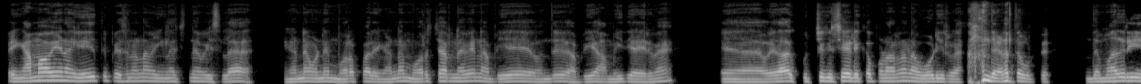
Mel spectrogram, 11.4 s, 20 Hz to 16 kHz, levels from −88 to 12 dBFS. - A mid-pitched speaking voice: Yes, medium, 145 Hz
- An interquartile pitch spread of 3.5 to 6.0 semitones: No, average, 2.7 semitones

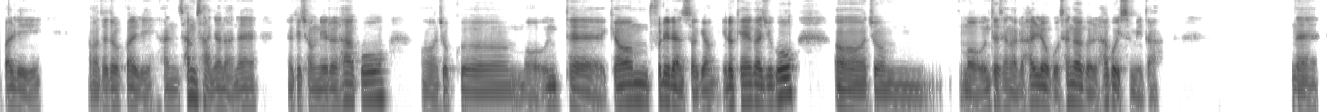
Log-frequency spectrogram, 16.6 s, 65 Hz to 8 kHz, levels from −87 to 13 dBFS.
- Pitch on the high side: No, very low, 85 Hz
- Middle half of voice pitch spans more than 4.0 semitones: Yes, average, 5.3 semitones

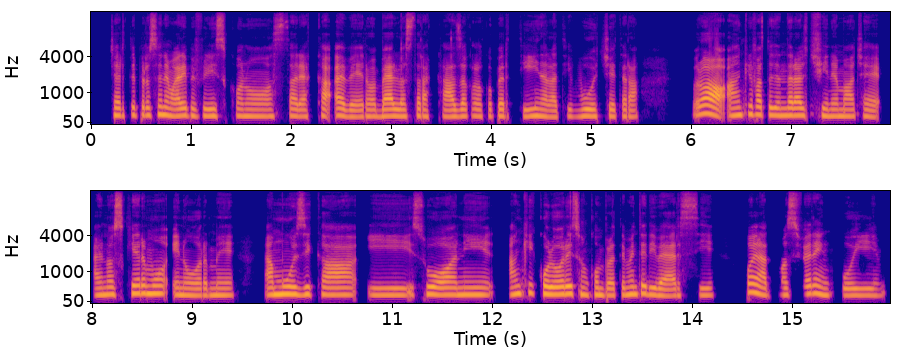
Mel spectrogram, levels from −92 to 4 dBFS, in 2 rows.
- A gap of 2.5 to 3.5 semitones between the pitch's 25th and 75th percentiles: No, narrow, 1.9 semitones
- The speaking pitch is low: No, high, 190 Hz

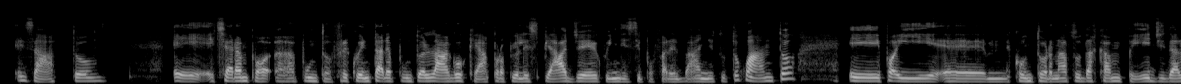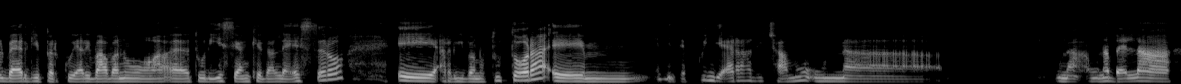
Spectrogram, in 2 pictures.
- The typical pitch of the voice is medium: Yes, medium, 145 Hz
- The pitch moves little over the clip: Yes, narrow, 2.3 semitones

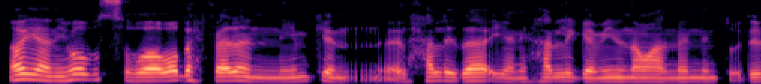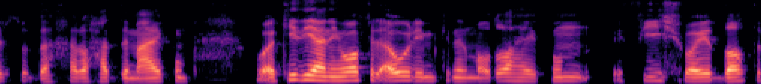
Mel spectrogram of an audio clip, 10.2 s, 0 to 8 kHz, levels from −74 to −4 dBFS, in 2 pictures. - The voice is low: Yes, low, 130 Hz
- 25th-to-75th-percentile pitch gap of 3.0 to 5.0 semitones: No, narrow, 2.4 semitones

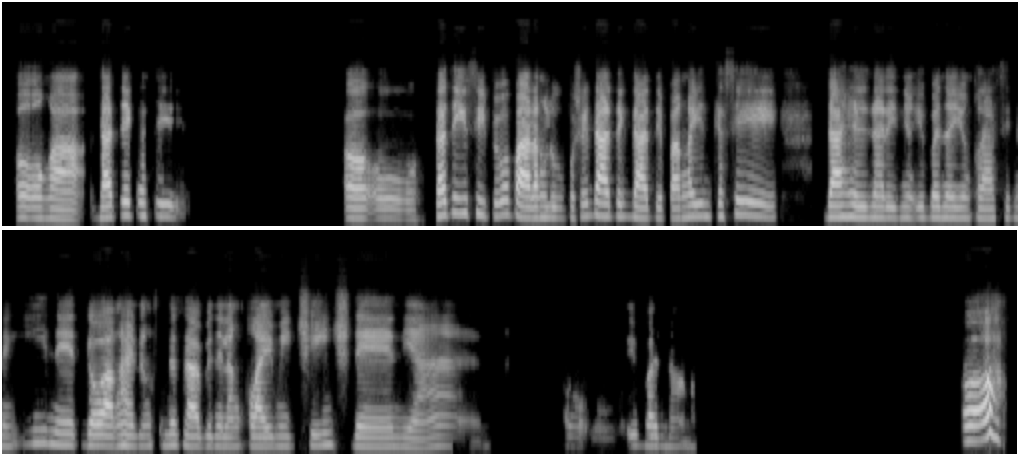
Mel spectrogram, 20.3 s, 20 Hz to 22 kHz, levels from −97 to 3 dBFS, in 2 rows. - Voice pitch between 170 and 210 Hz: Yes, high, 190 Hz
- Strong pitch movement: No, average, 2.9 semitones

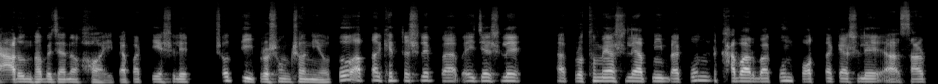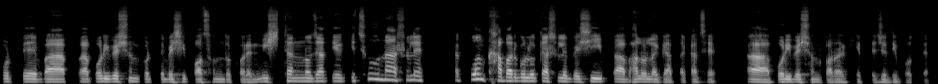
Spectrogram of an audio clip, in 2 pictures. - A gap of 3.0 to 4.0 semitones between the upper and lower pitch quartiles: No, average, 4.6 semitones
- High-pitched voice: No, low, 135 Hz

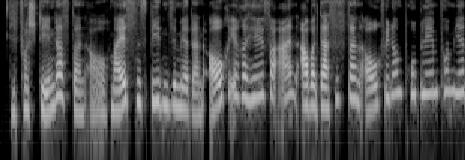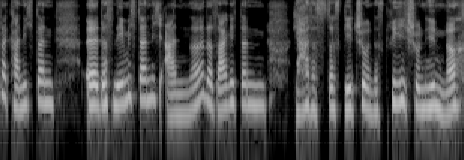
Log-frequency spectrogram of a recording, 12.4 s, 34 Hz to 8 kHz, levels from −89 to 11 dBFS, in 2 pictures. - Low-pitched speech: No, high, 220 Hz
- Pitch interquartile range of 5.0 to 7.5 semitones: Yes, average, 5.3 semitones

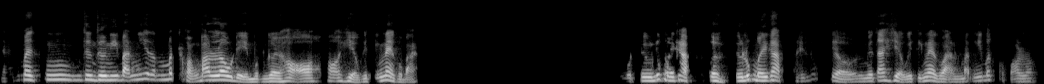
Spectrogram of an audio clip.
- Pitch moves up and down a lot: Yes, wide, 6.1 semitones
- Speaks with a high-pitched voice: No, medium, 170 Hz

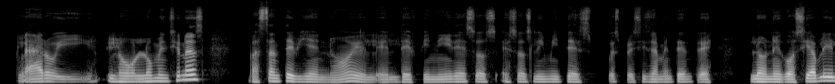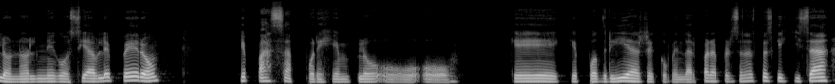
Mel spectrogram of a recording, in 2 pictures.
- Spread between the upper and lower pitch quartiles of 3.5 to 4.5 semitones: No, average, 3.0 semitones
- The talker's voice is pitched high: No, low, 130 Hz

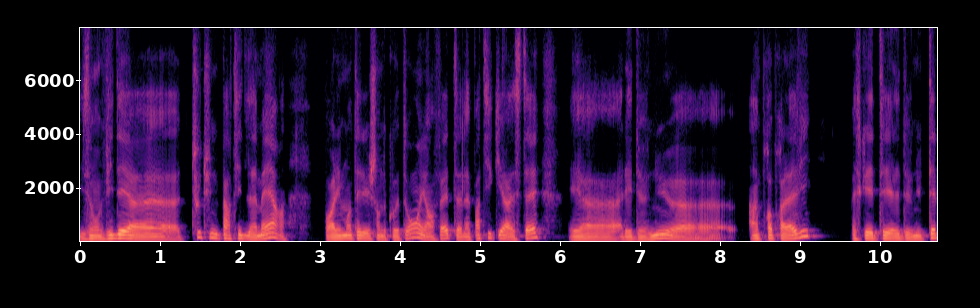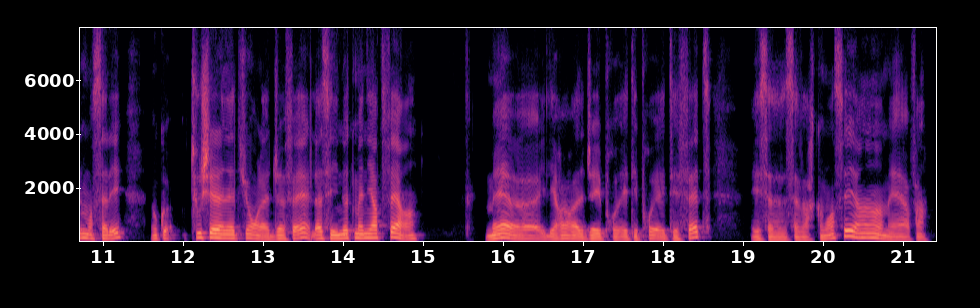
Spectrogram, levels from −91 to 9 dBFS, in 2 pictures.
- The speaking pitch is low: Yes, low, 115 Hz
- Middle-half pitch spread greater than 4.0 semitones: Yes, average, 5.0 semitones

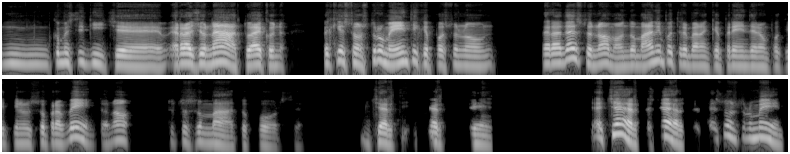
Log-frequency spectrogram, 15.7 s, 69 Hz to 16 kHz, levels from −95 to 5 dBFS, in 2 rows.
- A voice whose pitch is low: No, medium, 155 Hz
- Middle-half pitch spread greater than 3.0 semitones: Yes, average, 4.0 semitones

